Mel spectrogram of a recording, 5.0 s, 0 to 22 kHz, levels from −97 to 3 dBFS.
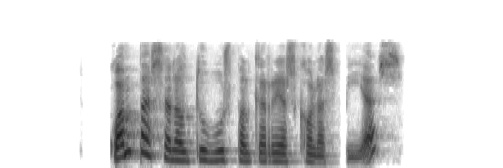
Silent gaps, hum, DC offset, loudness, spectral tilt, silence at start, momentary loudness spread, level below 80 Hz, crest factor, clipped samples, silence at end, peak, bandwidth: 3.41-3.45 s; none; under 0.1%; -21 LUFS; -4.5 dB/octave; 1.1 s; 10 LU; -72 dBFS; 22 dB; under 0.1%; 1.05 s; 0 dBFS; 8 kHz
